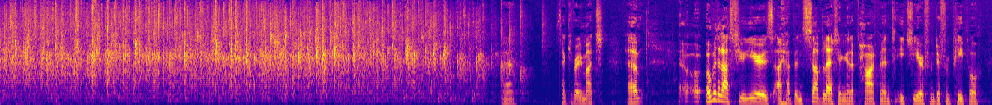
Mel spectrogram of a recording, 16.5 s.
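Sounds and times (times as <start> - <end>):
audience applause at a JCC welcoming an award-winning author: 0.0 - 8.8
speech: 8.4 - 8.8, 9.4 - 16.4.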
